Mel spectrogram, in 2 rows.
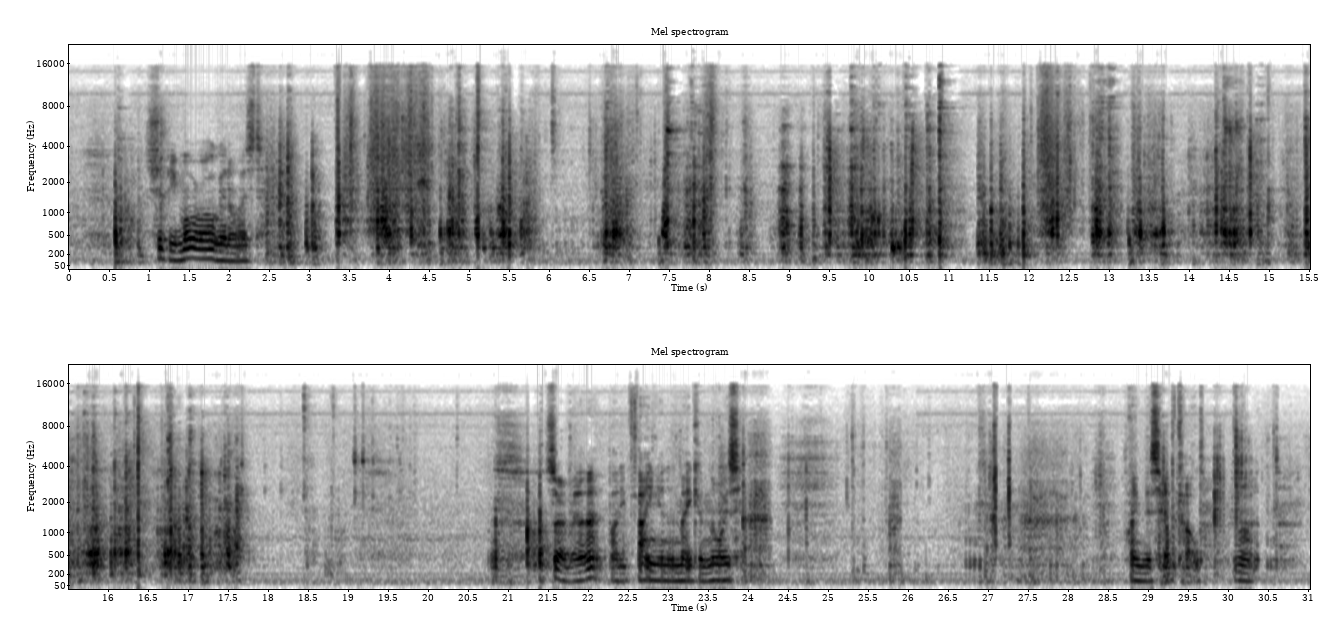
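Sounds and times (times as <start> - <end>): tools clattering and banging: 2.4 - 18.1.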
